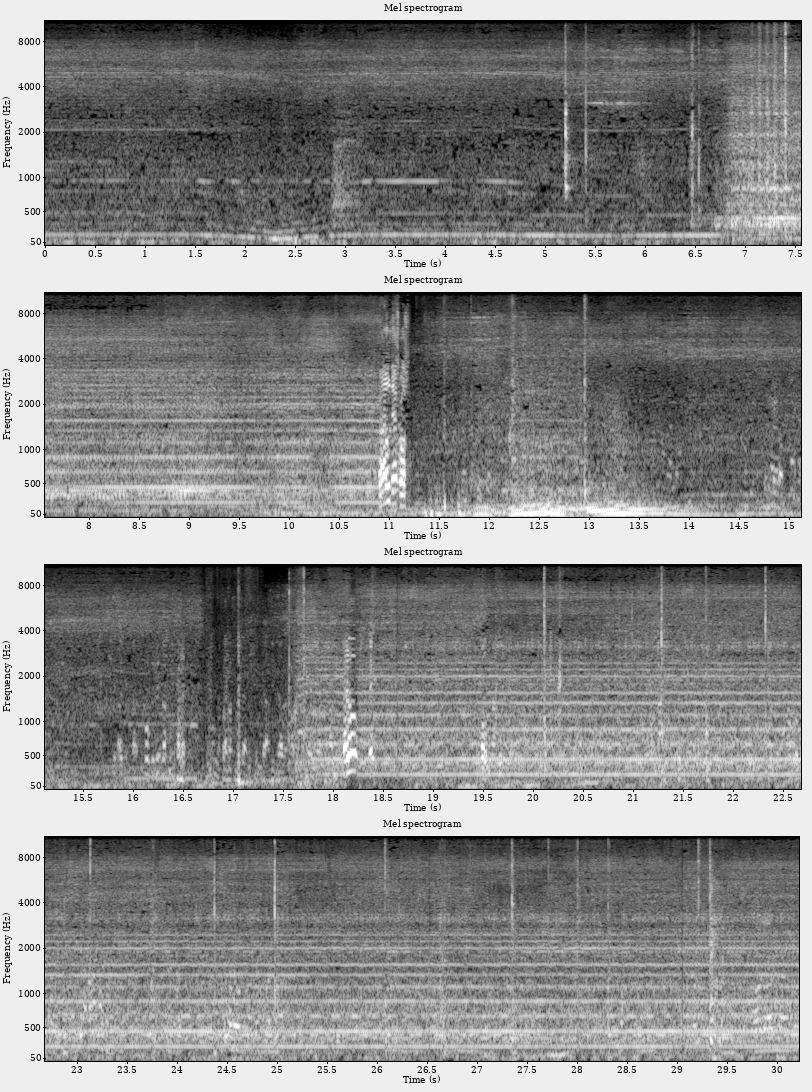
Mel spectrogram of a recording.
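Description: Engine-driven cable-pulling winch running steadily, its note stepping up and getting louder about seven seconds in as it takes up the pull. A few low thumps and a brief drop come in the middle, and then it settles back to a steady run.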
